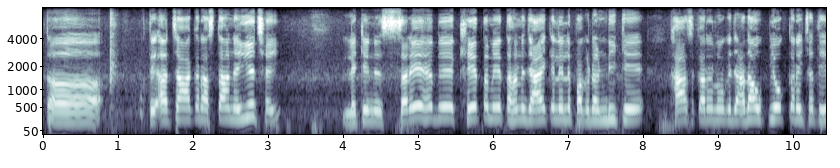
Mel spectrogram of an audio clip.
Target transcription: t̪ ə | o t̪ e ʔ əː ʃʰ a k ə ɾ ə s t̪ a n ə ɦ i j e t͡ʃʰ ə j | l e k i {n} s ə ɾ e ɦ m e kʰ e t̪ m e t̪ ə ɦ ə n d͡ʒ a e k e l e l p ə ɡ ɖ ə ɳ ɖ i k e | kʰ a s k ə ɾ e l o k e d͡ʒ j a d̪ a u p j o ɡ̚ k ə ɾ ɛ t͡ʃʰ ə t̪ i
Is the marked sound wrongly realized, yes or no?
no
